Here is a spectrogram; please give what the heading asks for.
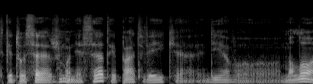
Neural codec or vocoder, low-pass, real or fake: none; 10.8 kHz; real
